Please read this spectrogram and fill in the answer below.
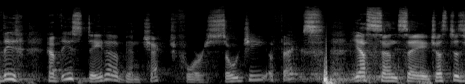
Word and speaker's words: SOGI: I like it because it sounds so samurai. You know, have these data been checked for SOGI effects?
